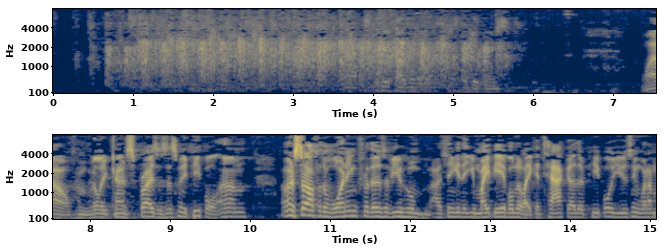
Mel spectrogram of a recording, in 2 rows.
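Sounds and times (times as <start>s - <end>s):
audience applause: 0.4s - 5.9s
speech: 4.2s - 5.9s, 7.4s - 15.0s.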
